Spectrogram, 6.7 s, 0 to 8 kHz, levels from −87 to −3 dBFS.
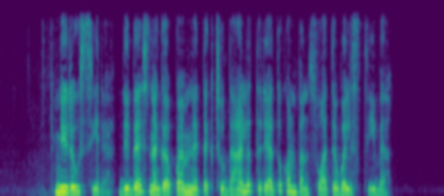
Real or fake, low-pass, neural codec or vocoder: fake; 7.2 kHz; codec, 24 kHz, 0.9 kbps, WavTokenizer, small release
